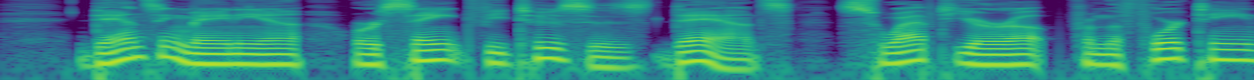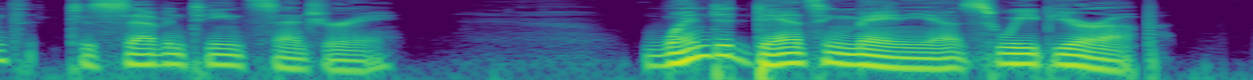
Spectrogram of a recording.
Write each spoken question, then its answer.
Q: When did Dancing Mania sweep Europe?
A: Dancing Mania swept Europe from the 14th to the 17th century.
